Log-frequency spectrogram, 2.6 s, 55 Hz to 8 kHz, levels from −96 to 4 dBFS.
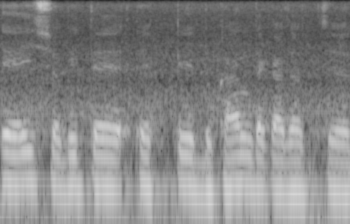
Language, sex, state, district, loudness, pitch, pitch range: Bengali, male, Assam, Hailakandi, -20 LUFS, 120 Hz, 110-125 Hz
